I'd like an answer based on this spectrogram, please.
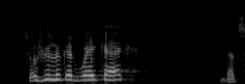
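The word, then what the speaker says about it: WCAG: still important today so if you look at wake egg that's how you pronounce it actually the guidelines are split into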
